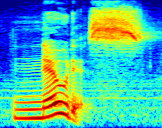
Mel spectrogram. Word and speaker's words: notice: okay here we go stress goes on the first syllable as you see let's do it two times notice notice to notice means to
